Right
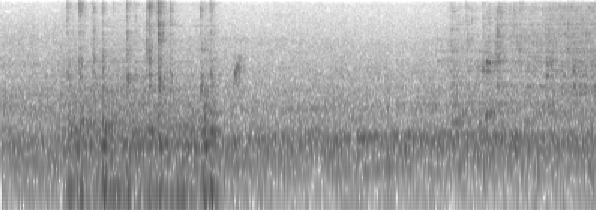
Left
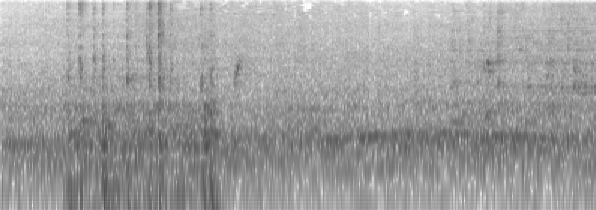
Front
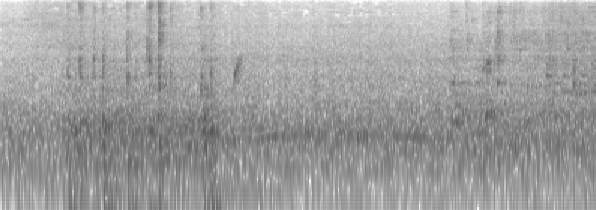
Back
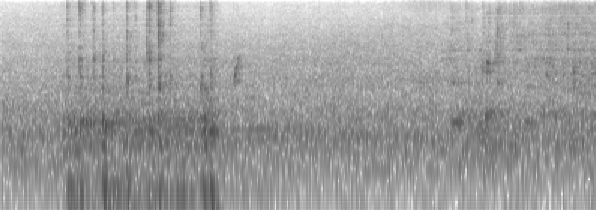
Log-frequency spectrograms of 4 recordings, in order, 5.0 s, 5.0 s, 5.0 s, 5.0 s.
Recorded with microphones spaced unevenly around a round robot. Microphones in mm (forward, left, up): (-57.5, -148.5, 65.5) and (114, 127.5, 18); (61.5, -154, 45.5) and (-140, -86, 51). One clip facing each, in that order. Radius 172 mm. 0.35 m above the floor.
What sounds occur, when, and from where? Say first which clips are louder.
0.5 s typing on a keyboard: right 1 dB, back 4 dB; 160° left, 1.5 m
1.9 s dripping: left 1 dB, even; 160° right, 3.5 m
3.6 s a toilet flushing: left 2 dB, back 2 dB; 135° right, 1.7 m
